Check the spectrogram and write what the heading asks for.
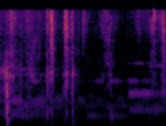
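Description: Soft background music with a few light crinkles and clicks from a foil-lined bag of chocolates as a hand reaches in and pulls out a wrapped chocolate square.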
